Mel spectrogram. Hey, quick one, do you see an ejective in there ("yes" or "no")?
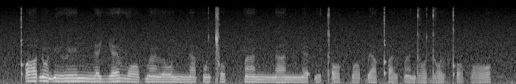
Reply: yes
